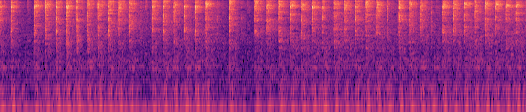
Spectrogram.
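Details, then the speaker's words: Harley Sportster first start after top-end rebuild (new lifters, rings, cams, porting): lumpy, uneven V-twin beat with irregular dropouts, rear cylinder misfiring and not running as hot as the front; ignition coil or Ultima ignition suspected. "a little misfire on that coil there on the rear cylinder it's not burning hot like the front is have to swwa that coil out without the ignition going off"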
